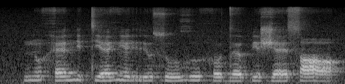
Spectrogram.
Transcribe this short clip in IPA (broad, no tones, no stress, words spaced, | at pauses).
nũhɛnʲɛ tʲɛvʲɛ̃ rʲusuɣu hodəpʲə ʒɛsɑ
